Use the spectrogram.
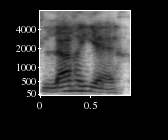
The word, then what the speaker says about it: l'arrière: You have to say this as a. So you will pronounce this as l'arrière. Okay, Aishwarya?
